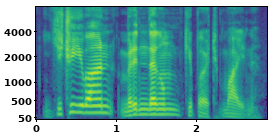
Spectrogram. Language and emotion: Kashmiri, neutral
